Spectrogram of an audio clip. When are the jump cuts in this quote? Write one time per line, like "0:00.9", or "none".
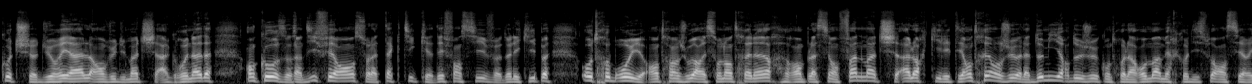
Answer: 0:02.9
